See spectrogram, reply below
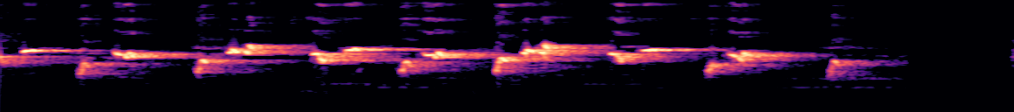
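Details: Trucuk (yellow-vented bulbul) song used as a master recording for training other birds: bubbly, liquid whistled phrases, each dropping then jumping up in pitch, repeated roughly twice per second with no other sounds.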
